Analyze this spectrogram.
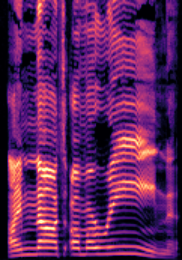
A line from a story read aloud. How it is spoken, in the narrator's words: Ace yells, probably too loud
